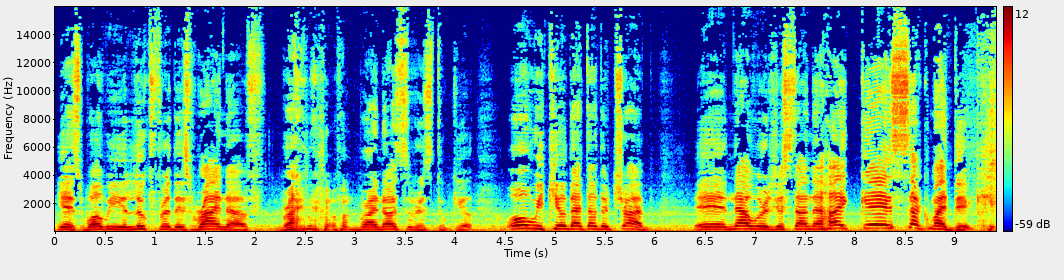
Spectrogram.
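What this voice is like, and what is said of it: Poor imitation of Filipino accent. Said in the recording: “That is probably not at all what a Filipino sounds like. That was a bad accent for a Filipino.”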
